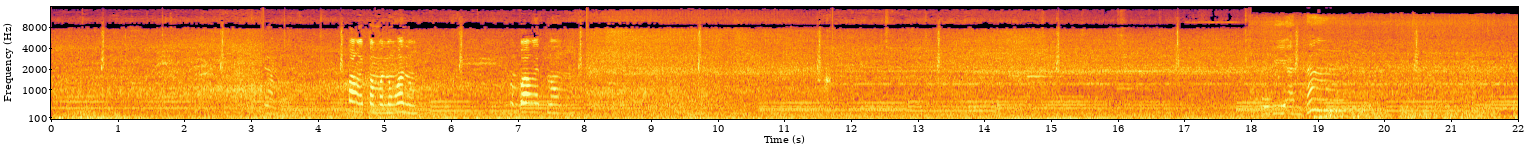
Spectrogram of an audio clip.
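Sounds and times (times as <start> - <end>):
faint music: 0.0 - 22.0
low rumble of street traffic: 0.0 - 22.0.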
